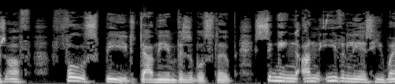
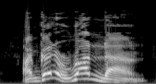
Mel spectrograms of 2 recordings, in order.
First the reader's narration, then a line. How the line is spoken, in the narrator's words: interrupted himself to shout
